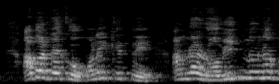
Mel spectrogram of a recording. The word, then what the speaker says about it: রবীন্দ্রনাথ: আবার দেখো, অনেক ক্ষেত্রে আমরা রবীন্দ্রনাথ উচ্চারণ কিন্তু কেউ করি না, রবীন্দ্রনাথ উচ্চারণ করি। তাহলে র এর সঙ্গে অ আছে, অ ধ্বনি আছে, আমরা উচ্চারণ করছি ও ধ্বনি।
